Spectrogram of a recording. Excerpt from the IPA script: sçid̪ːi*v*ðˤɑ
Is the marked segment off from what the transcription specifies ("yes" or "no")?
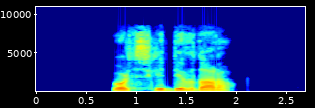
no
